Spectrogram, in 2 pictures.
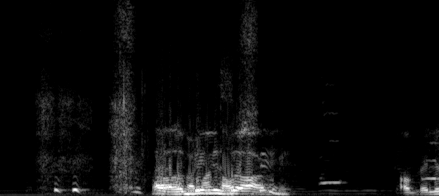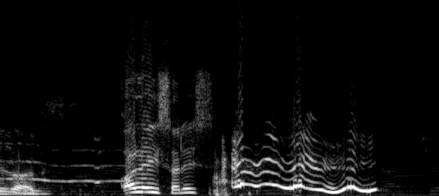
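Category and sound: animal, dog vocalizing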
